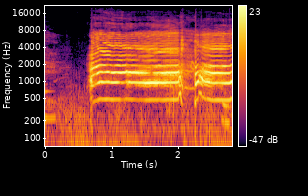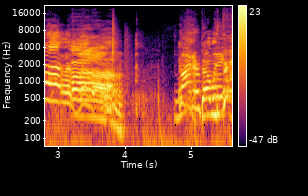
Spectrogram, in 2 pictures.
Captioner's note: screaming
